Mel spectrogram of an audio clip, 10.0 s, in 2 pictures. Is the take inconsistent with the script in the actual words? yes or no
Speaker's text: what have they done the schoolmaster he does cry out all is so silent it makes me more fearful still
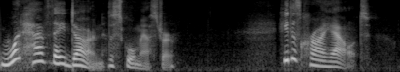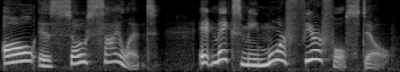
no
